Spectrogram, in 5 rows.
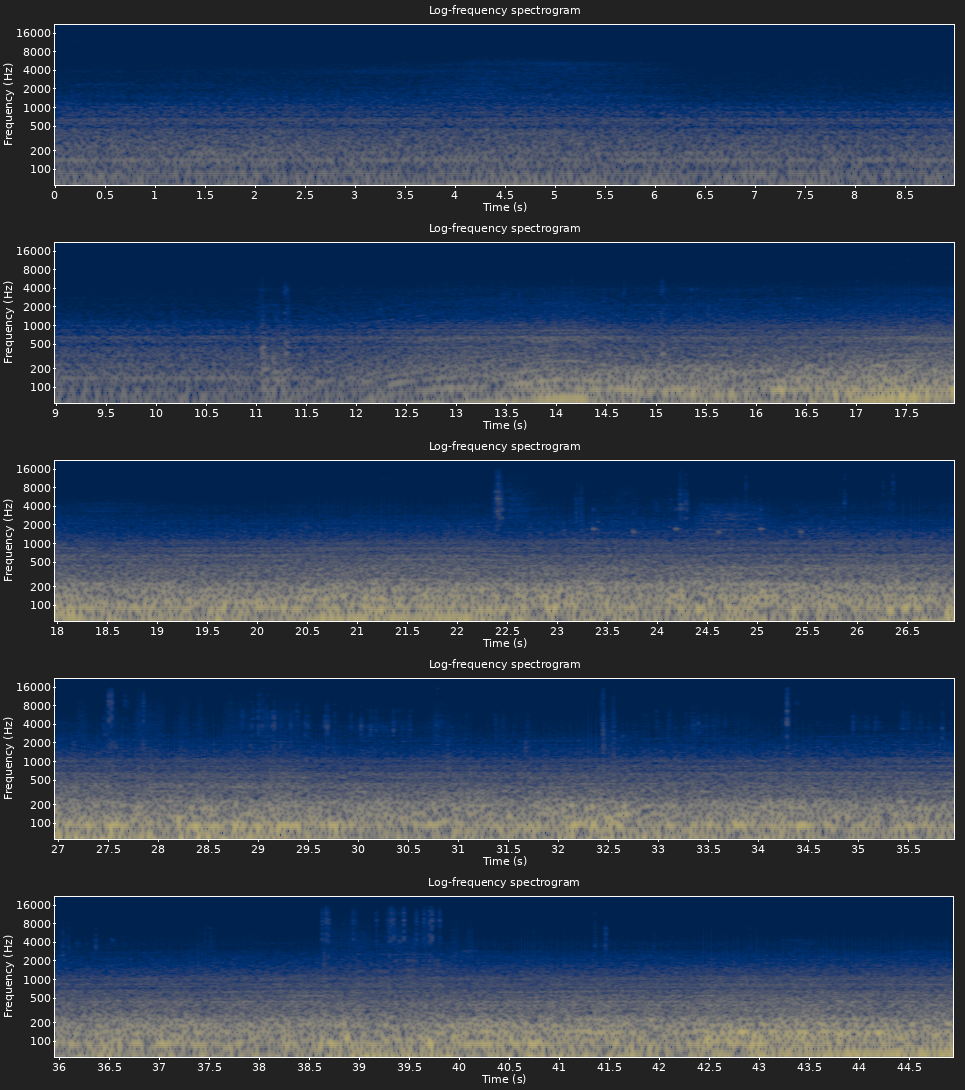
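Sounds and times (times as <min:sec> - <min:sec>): car engine and road rumble: 0:00.0 - 0:44.9.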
